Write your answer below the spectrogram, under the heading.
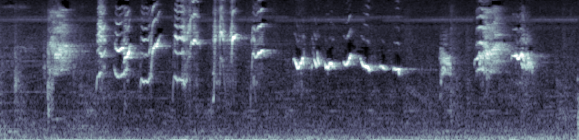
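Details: Three-month-old spotted white-rumped shama practising its fill: high, sharp snapping notes interspersed with a thin, level whistled trill, delivered quietly and unevenly.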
